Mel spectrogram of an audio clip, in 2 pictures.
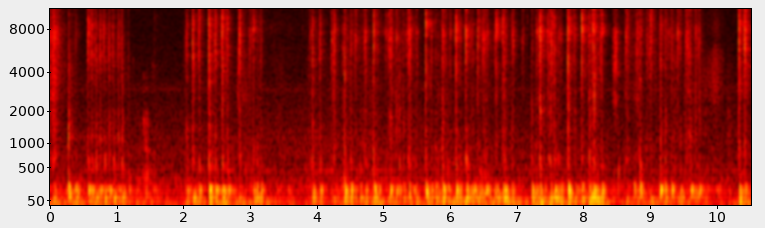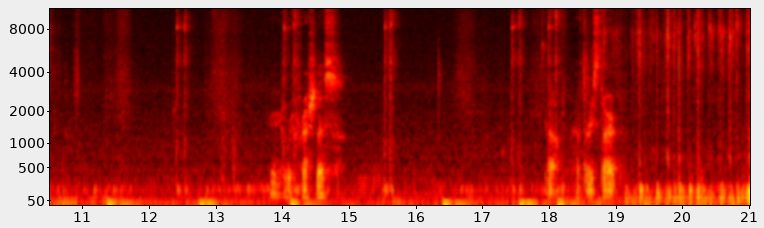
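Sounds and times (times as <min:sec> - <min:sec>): typing on computer keyboard: 0:00.0 - 0:01.2, 0:02.0 - 0:03.2, 0:03.9 - 0:10.6, 0:12.4 - 0:12.6, 0:15.5 - 0:15.7, 0:17.4 - 0:18.2, 0:19.1 - 0:21.0.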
